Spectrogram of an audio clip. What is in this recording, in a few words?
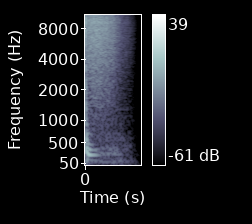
Snare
